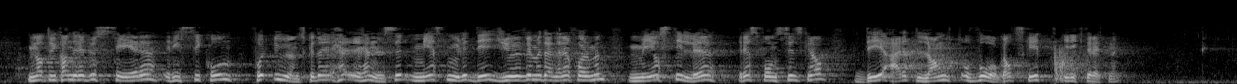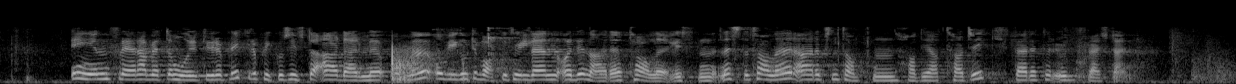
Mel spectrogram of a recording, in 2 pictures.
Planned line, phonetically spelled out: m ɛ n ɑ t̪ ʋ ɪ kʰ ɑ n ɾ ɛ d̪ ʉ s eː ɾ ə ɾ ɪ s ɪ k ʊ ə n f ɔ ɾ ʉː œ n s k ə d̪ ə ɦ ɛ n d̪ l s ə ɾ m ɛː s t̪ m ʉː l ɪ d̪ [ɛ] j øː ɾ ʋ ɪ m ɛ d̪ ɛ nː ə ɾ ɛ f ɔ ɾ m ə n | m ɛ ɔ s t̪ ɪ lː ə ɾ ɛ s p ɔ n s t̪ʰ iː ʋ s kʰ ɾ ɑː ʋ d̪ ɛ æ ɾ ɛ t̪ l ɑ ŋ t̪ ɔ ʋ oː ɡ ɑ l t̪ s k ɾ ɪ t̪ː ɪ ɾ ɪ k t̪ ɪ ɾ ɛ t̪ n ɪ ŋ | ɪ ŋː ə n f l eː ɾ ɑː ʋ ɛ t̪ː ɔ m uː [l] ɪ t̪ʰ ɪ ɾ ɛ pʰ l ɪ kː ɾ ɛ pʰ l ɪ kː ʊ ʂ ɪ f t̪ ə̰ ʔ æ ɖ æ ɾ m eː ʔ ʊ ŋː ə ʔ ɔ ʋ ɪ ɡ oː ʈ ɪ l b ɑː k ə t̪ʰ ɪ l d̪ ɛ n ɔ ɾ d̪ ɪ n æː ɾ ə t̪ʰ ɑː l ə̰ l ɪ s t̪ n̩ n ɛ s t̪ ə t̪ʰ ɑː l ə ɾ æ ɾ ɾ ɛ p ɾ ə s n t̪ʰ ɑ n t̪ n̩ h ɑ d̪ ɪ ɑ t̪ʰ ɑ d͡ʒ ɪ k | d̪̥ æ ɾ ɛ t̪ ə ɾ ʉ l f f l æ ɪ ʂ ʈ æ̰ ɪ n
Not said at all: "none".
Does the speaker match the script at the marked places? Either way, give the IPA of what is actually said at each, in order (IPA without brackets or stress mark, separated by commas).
ɛ, ɾ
